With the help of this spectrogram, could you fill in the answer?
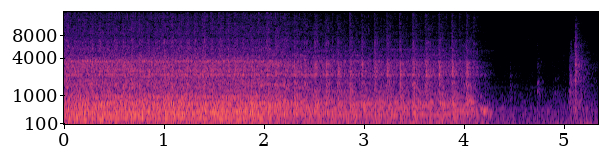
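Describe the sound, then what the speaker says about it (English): A sewing machine runs steadily and close up, stitching parts of a dress with a fast, even mechanical whir. It stops near the end, leaving a couple of faint clicks. "I love sewing. I can sew all day if I want to."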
